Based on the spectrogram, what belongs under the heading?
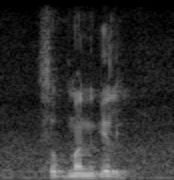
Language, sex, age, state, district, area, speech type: Telugu, male, 45-60, Andhra Pradesh, N T Rama Rao, urban, spontaneous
